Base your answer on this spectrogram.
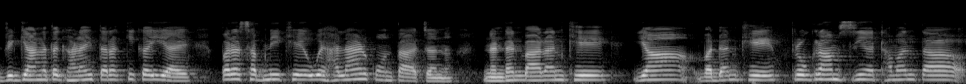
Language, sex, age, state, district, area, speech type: Sindhi, female, 45-60, Rajasthan, Ajmer, rural, spontaneous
